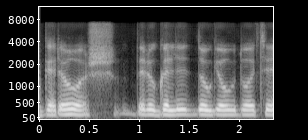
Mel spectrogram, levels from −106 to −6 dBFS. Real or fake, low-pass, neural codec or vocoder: fake; 7.2 kHz; codec, 16 kHz, 0.7 kbps, FocalCodec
